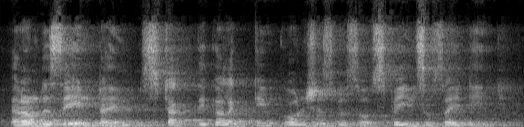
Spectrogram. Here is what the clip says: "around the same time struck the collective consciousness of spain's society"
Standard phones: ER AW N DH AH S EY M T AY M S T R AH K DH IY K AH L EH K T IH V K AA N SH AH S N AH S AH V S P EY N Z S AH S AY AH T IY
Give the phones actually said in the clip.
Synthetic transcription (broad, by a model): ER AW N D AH S EY M T AY M S T AH K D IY K AH L EH K T IH V K AA N SH AH S N AH S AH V S P EY N S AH S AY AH T IY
